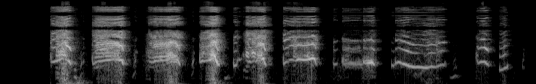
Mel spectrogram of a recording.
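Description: A monkey gives a quick series of shrill, squealing chatter calls, about two each second.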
